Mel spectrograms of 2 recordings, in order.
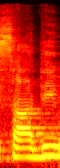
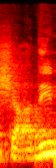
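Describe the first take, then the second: First: The word begins with a plain s sound. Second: The word begins with an sh sound. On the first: The speaker calls it wrong. "सा बोलते हैं" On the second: The speaker calls it right. "शा शुद्ध शब्द है"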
